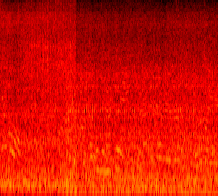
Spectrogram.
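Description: Street ambience: a steady hum of road traffic, with people talking faintly in the background. About a second in, a short rush of hiss rises over it.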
